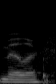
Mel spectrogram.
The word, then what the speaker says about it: Millar: us the real answer is it Miller or set the record straight it's Miller okay now is that any background on that with your family do you have you met anybody else with the a Miller uh no the only a Miller I've ever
